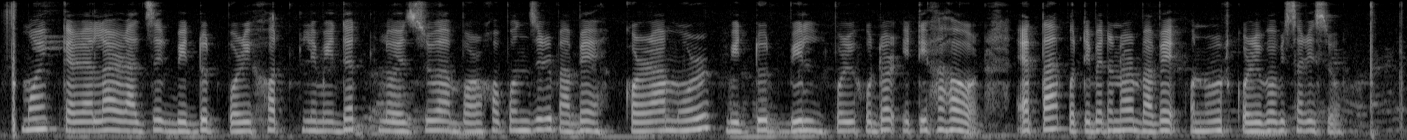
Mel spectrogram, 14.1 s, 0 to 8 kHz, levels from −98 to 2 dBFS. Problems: constant background noise, background conversations at intervals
